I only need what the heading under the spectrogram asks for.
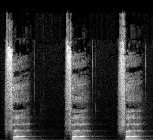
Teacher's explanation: combining the edge of the upper incisors when they hit down on the inside part of the lower lip.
